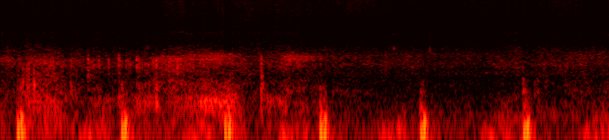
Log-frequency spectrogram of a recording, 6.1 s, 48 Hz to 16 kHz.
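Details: Heart sounds of a 35-year-old male, self-recorded over the mitral (bicuspid) valve area on waking in the morning: steady, low heartbeat thumps at about 58 beats a minute, with faint rustling.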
